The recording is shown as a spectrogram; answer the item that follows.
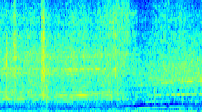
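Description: A steady low motor hum, with a faint tone that rises and then falls in pitch in the second half.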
